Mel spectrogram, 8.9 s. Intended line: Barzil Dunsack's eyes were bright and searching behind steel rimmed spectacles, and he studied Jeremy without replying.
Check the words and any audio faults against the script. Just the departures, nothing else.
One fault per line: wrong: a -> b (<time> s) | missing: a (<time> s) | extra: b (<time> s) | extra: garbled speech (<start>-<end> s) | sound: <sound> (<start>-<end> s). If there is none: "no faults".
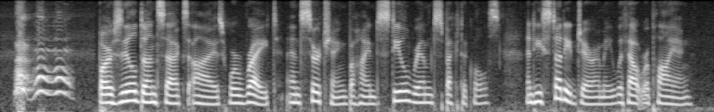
sound: bark (0.2-0.9 s)
wrong: bright -> right (3.0 s)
